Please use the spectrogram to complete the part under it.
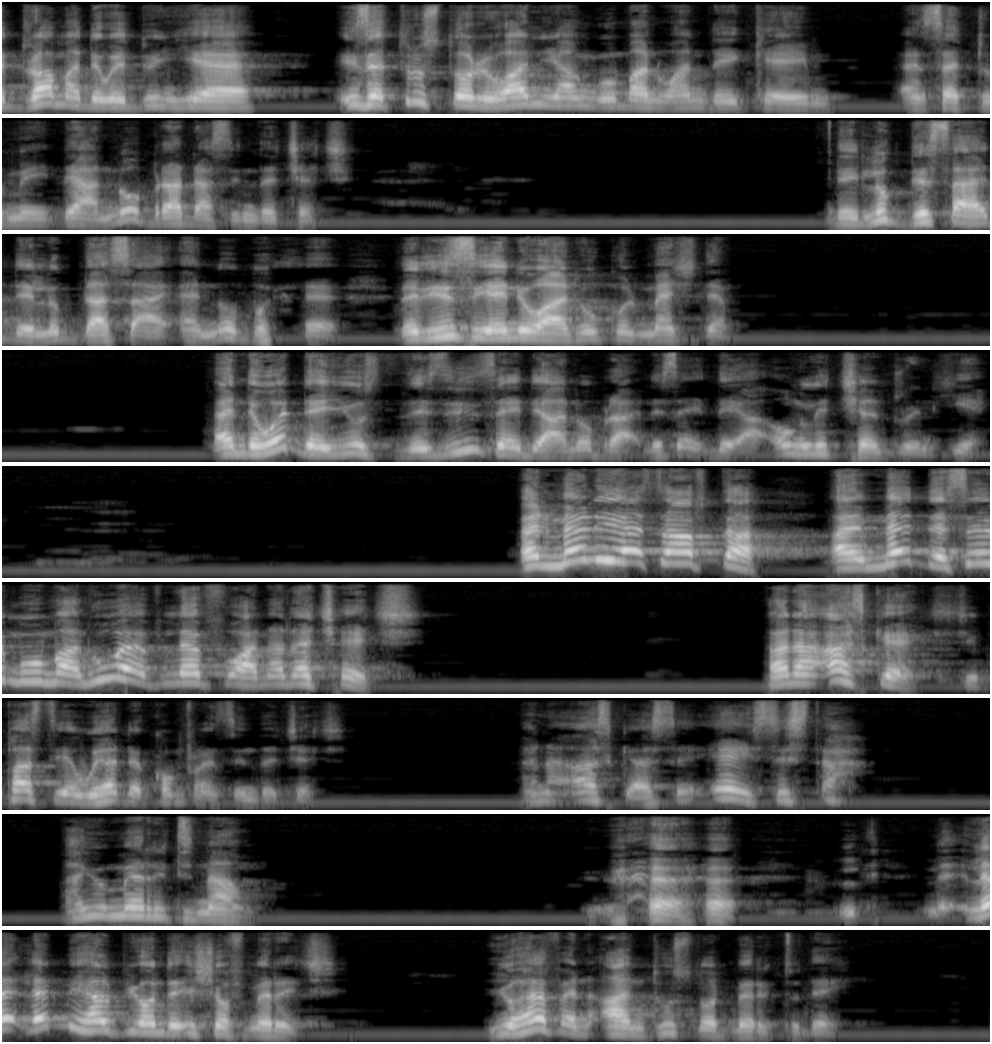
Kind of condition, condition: setting, large echoing room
